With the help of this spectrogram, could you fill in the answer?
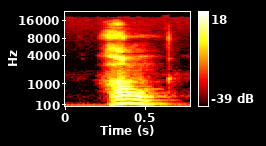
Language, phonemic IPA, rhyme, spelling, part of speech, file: Dutch, /ɦɑŋ/, -ɑŋ, hang, noun / verb, Nl-hang.ogg
- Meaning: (noun) 1. a support for hanging objects, such as a nail for a picture frame 2. a place to dry or smoke produce 3. a hankering, desire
